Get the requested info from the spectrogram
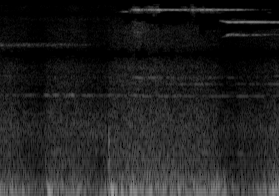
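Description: Road traffic rumbling on a city street, with thin high-pitched squeals in the second half.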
